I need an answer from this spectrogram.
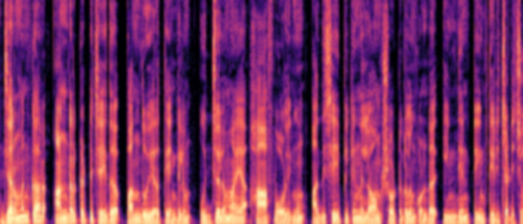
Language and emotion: Malayalam, neutral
